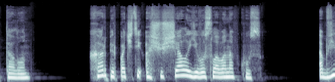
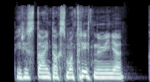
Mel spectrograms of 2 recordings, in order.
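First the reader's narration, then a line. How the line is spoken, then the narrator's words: Grumbling. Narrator (Russian): проворчал он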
